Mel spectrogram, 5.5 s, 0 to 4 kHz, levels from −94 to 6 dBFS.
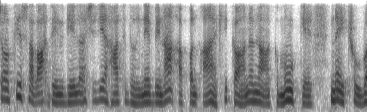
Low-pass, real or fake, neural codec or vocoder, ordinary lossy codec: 3.6 kHz; fake; codec, 16 kHz in and 24 kHz out, 0.8 kbps, FocalCodec, streaming, 65536 codes; none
